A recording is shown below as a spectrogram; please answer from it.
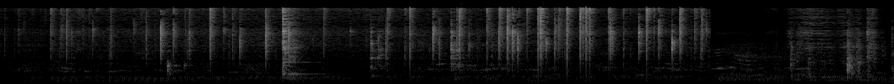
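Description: Cumin seeds crackle and sizzle in hot oil on a heated griddle, a close, busy spattering of sharp pops and crinkles throughout, with a voice speaking intermittently over it.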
